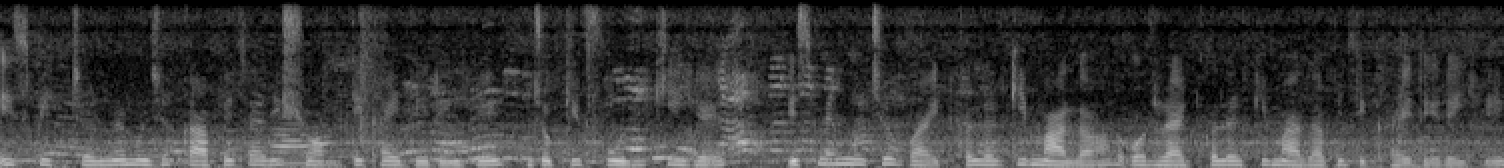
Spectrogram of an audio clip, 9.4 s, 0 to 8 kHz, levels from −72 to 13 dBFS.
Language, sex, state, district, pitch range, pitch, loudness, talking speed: Chhattisgarhi, female, Chhattisgarh, Jashpur, 175-210 Hz, 190 Hz, -19 LUFS, 205 wpm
